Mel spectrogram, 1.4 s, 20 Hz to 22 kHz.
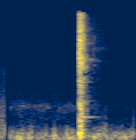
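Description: An FX Dreamline .22 air rifle fires a single shot at a 100-yard target outdoors, a sharp, crisp crack standing out once above a low, rumbling wind-like background.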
